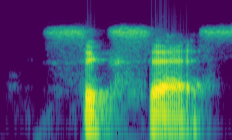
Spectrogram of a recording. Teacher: I wouldn't say the U. I would say it more like the schwa.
